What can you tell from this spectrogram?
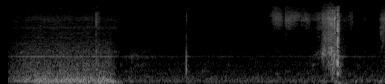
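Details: Faint indoor room noise with a low rumble, a steady hum, a few clicks and brief rustling or shuffling, with no animal voice heard.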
